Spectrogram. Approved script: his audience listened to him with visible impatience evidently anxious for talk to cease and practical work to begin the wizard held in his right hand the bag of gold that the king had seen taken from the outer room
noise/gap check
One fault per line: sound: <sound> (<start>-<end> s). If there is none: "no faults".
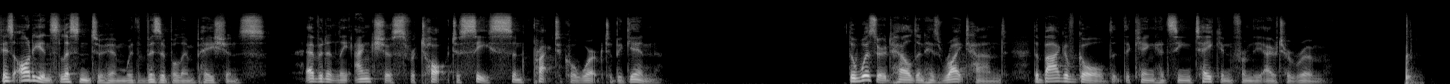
sound: thud (14.0-14.3 s)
